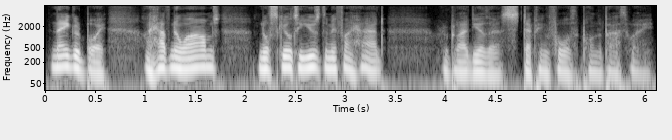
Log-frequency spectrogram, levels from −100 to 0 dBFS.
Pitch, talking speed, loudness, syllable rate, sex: 115 Hz, 225 wpm, -16 LUFS, 6.2 syllables/s, male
